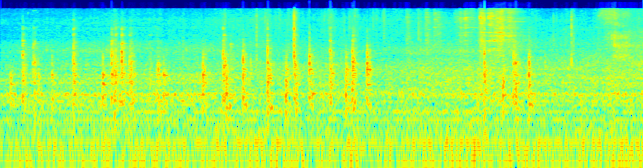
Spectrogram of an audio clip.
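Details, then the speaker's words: Freightliner Cascadia truck, differential damaged by running with low oil level: rapid string of sharp metallic clunks and knocks over a rumbling driveline, heard while driving on the road; driveshaft-driven part spinning then banging as it engages. "es el ruido que podían escuchar cuando el camión estaba en marcha cuando estaba caminando sobre la carretera"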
